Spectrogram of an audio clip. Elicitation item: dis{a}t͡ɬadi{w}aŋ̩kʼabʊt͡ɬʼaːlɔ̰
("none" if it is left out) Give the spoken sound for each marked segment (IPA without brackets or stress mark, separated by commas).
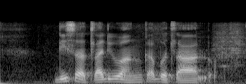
a, w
